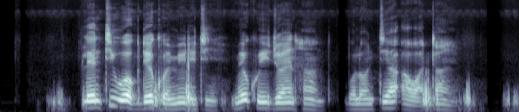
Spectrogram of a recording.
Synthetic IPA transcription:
plɛ̃ntiwɔk̚dekʰɔmjunitʰi | mekwid͡ʒɔ̃jnhãnd | bɔlɔ̃ntiaʔawatʰãjm

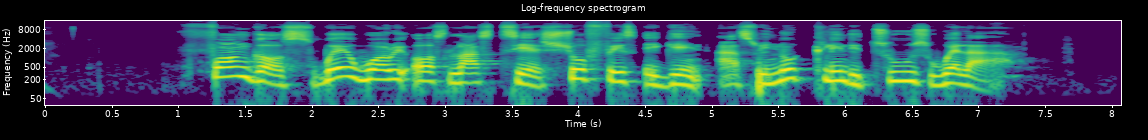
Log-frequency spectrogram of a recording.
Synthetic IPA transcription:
fɔ̃ŋɡɔswewɔɹiʔɔslastʰjiɛʃofeθeɡẽnʔa̰swinokʰlĩnditʰuswɛla̰

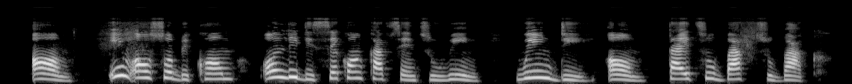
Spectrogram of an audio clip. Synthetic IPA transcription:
ɔm | ĩmɔlsobikʰɔ̃m | õnlidisɛkɔ̃nd̚kap̚tɛ̃ntuwĩn | wĩndi | ɔmtaɪtʰbak̚tubak

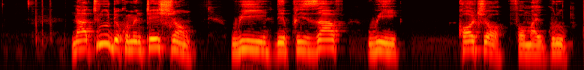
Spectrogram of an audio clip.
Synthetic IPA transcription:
natɾudɔkumɛ̃nteʃɔ̃n | widepʰɾizɛv | wi | kʰɔlt͡ʃɔfɔmaɪɡɾup

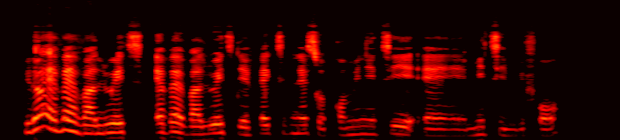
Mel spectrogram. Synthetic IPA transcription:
judõnɛvaɛvaluetɛvaevaluetdiɛfɛk̚tʰivnɛsɔv̥kɔmjunitʰiɛmitĩnbifɔ

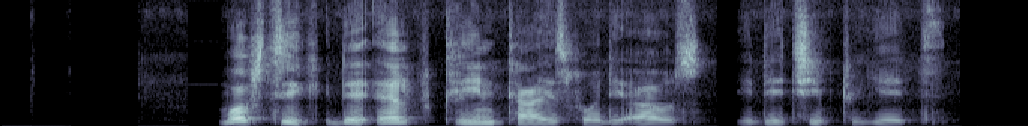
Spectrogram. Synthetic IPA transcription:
mɔbstʰikdeʔɛlpkʰlĩntʰajsfɔdḭʔaws | idet͡ʃʰip̚tʰujɛt

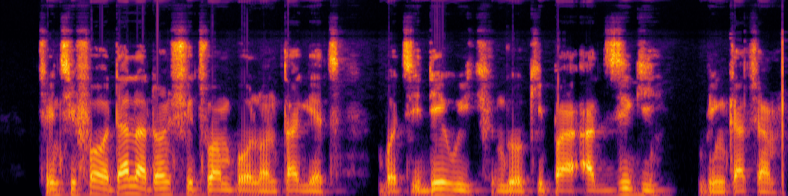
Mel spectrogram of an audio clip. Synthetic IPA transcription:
twɛ̃ntifɔdaladɔ̃nʃutwãnbɔ̰lɔ̰̃ntaɡɛt | bɔ̰tḭdewikɡo̰kipaʔa̰tziɡi | bĩn̩kat͡ʃãm

